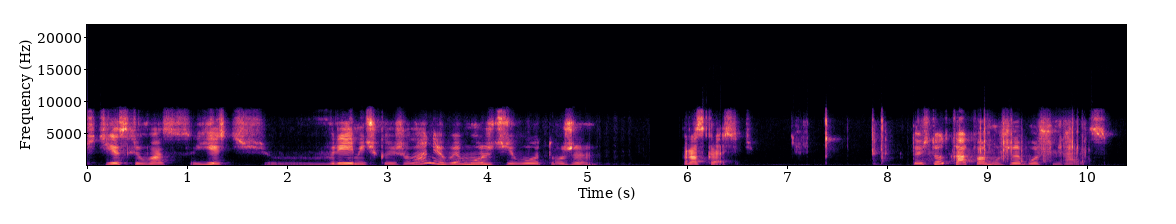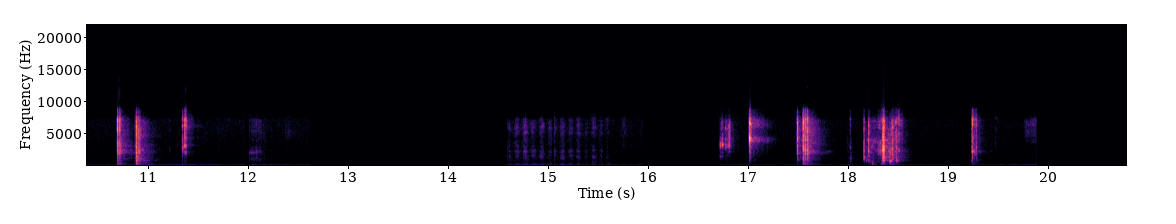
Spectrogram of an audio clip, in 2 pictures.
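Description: A marker scratches on paper.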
